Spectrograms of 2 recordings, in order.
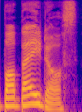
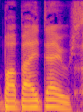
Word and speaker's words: Barbados: Where they have just got back from, not Barbados, but Barbados. – Oh, God. It's really interesting because I have obviously both watched this episode yesterday separately and made separate notes. And my first note is pronunciation of Barbados. – Yeah, Barbados, which maybe that's a British-American thing.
